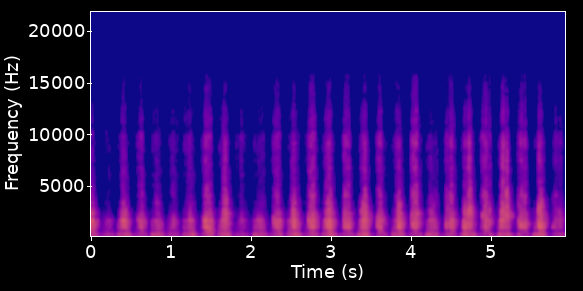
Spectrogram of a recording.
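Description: A wooden stylus scratches around the pink flower area of a flat sheet of wax-coated scratch art paper in quick back-and-forth strokes. About 17 short, dry, rasping scrapes are heard at a steady pace of roughly two per second, each bright and papery with a brief hiss. The sound stays quiet and close throughout.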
